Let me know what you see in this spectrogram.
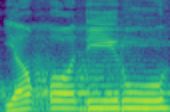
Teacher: qaf sukun warna biru namanya qalqalah sugro kita pantulkan.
